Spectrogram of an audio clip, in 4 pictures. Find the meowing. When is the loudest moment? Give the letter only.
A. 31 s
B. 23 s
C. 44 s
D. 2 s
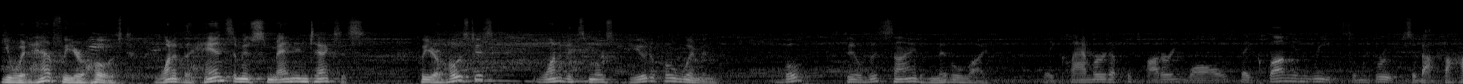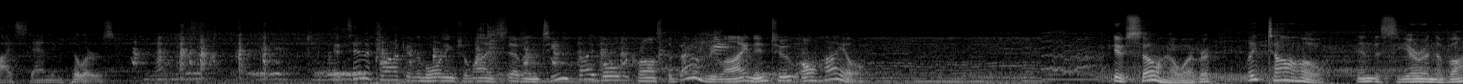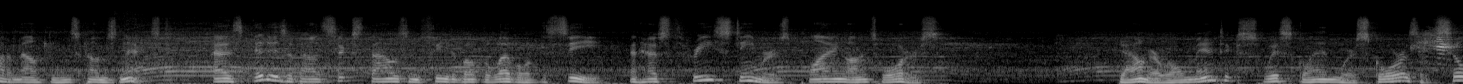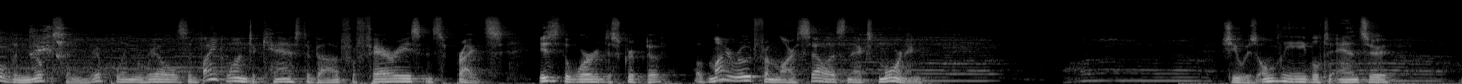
C.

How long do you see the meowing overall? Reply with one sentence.
The meowing can be heard for 3 seconds in total.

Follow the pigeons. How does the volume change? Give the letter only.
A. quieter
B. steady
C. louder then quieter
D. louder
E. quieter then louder
A.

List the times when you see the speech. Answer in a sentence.
The speech can be heard from 0.0 to 15.8 s, from 17.9 to 23.2 s, from 25.8 to 38.7 s, from 40.5 to 53.2 s and from 55.7 to 58.4 s.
